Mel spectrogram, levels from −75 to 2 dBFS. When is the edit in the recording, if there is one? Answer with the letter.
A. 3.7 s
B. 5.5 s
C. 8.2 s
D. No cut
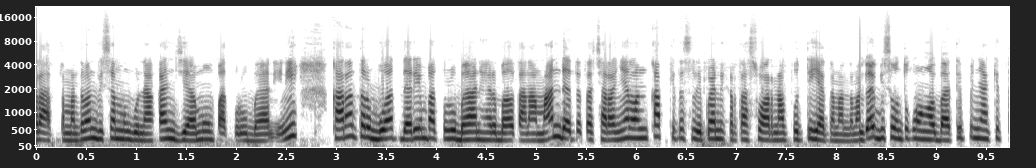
C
